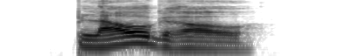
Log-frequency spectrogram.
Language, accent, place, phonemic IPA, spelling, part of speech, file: German, Germany, Berlin, /ˈblaʊ̯ɡʁaʊ̯/, blaugrau, adjective, De-blaugrau.ogg
- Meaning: blue-grey, slate blue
